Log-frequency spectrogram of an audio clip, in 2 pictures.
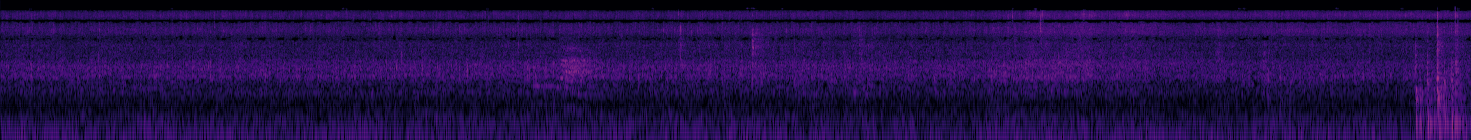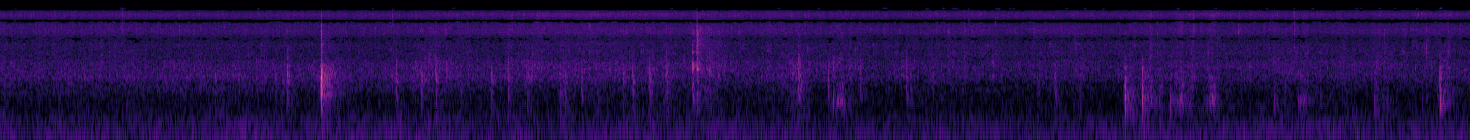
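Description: Beef and broccoli frying in a wok with a steady sizzling hiss. About halfway through comes a soft, low thump as the noodles drop into the pan. After that, a spatula stirs and knocks against the metal wok several times, and the knock a little past halfway is the loudest.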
